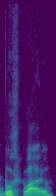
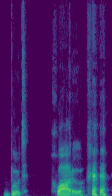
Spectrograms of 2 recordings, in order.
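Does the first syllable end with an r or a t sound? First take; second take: r; t. First: The first syllable ends with an r sound. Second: The first syllable ends with a t sound. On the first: The speaker calls it right. "but it's uh" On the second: The speaker calls it wrong. "I mispronounced it because I had it misspelled"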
